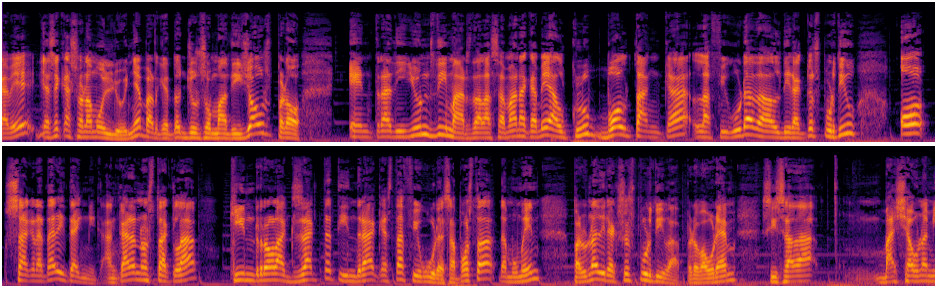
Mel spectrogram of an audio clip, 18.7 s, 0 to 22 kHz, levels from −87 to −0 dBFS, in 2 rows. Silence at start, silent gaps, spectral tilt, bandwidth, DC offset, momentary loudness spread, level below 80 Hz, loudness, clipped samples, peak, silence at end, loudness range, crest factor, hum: 0 s; none; -4 dB/octave; 16.5 kHz; under 0.1%; 6 LU; -48 dBFS; -20 LUFS; under 0.1%; -4 dBFS; 0 s; 1 LU; 18 dB; none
